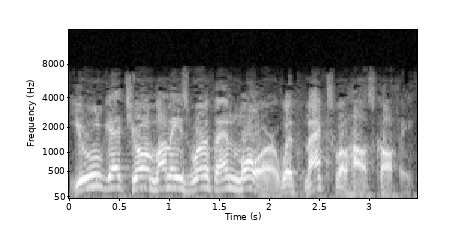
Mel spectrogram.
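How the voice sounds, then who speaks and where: A man's voice: on the high side, wildly swooping pitch, measured pace, a bit bright, slightly rough. An American man reading a 1950s radio advertisement as an announcer, with persuasive, polished salesmanship. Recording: muffled old radio recording.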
